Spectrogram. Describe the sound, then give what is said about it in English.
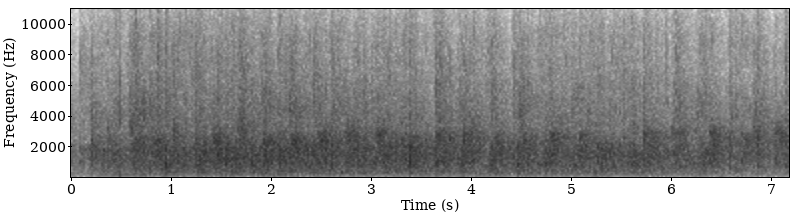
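An audience in Sag Harbor applauds warmly to welcome a speaker: loud, dense clapping from many hands, sustained and fairly even throughout, with no talk on top. “Please give a very warm Sag Harbor welcome now to Don Coors.”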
